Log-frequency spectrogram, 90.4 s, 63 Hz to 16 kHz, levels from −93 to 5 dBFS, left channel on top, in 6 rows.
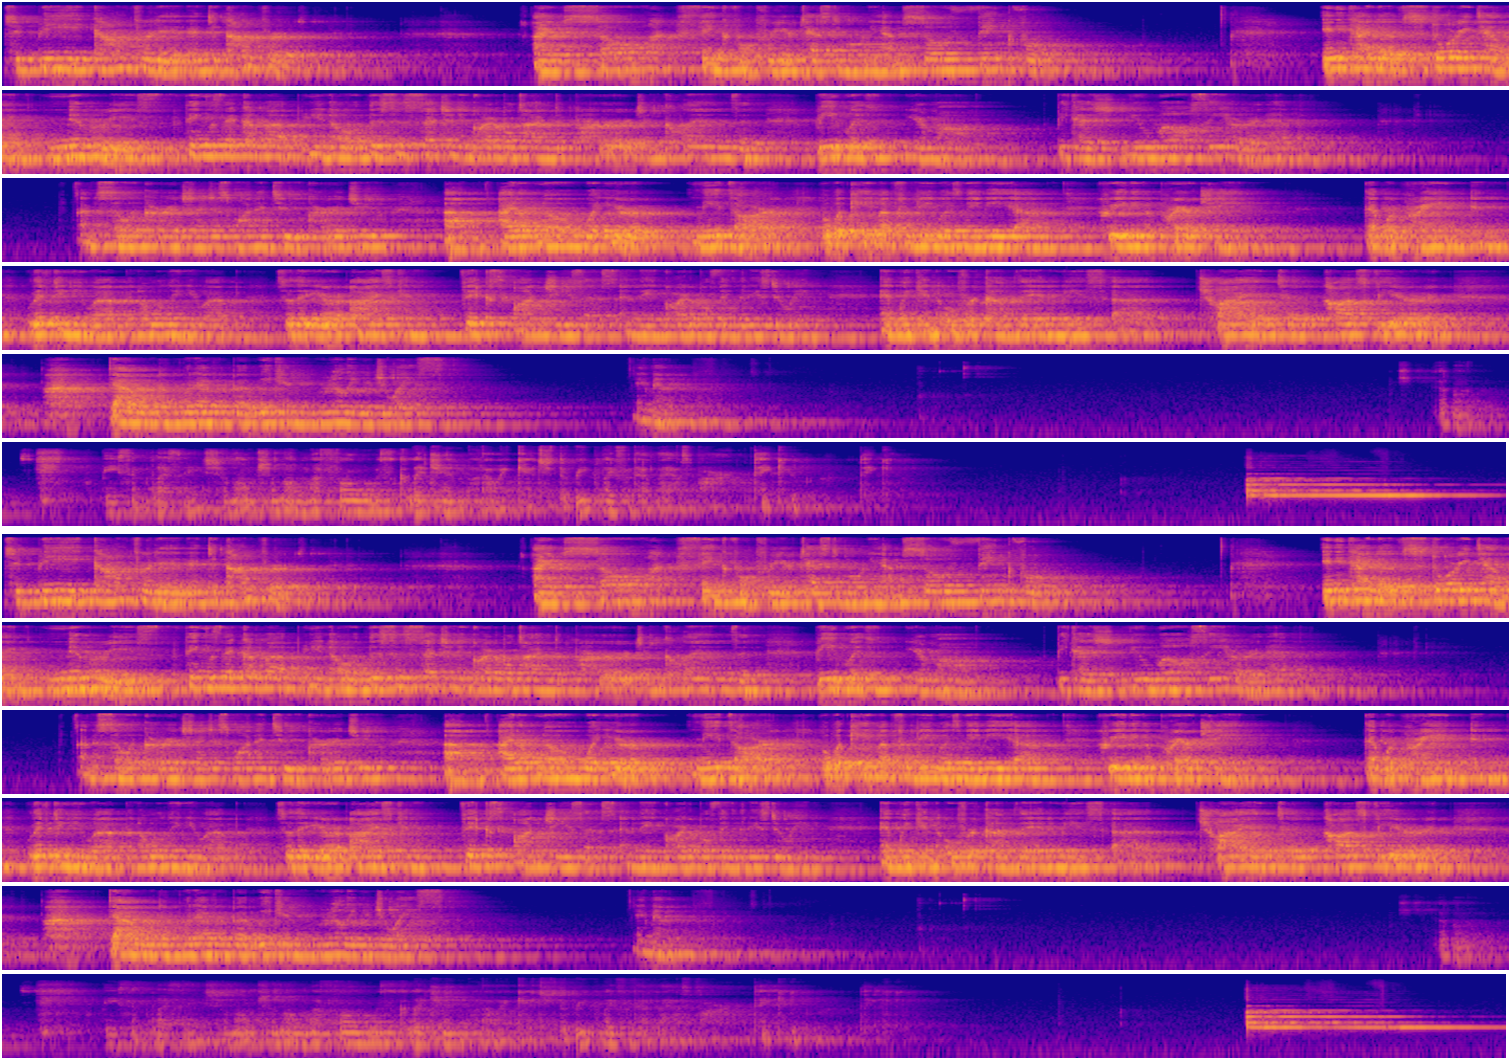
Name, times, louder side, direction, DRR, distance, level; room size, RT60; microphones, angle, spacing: voice 1, 0.0-2.9 4.3-4.6 5.3-10.5 12.3-12.7 13.2-16.6 16.9-23.8 24.1-24.8 25.6-28.2 30.9-36.5 37.0-42.7 43.7-47.4 47.9-49.5 49.8-56.7 57.2-60.2 60.7-64.7 66.6-67.0, equal, 10° right, 3.8 m, -22 dB
voice 2, 75.5-76.0 76.3-83.3 83.9-84.3, left 2 dB, 80° left, 3.0 m, -35 dB
voice 3, 87.8-89.2, left 1 dB, 45° right, 4.0 m, -26 dB
27.5 x 26.5 x 6.5 m
head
